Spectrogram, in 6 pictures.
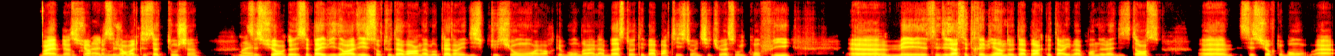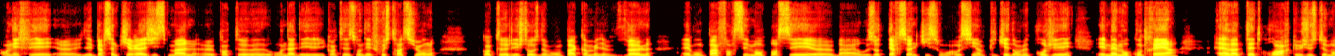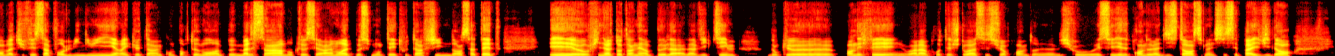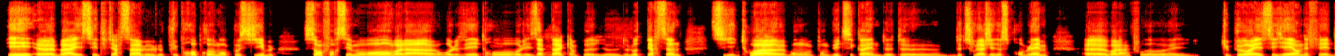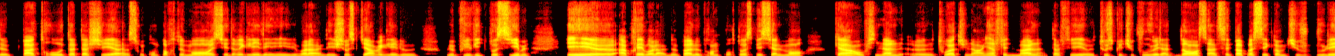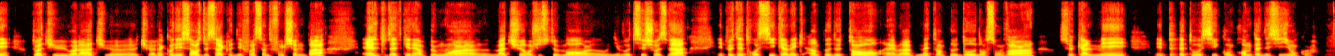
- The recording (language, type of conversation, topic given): French, advice, Comment gérer une dispute avec un ami après un malentendu ?
- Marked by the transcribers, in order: stressed: "veulent"; tapping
